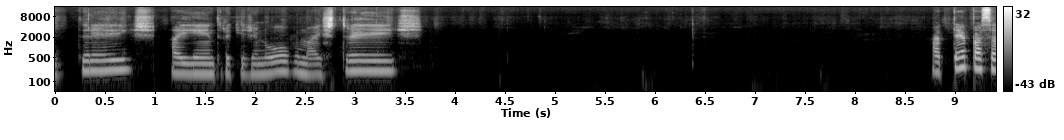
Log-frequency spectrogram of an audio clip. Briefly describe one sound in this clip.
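Yarn rustles softly as hands handle crocheted fabric.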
